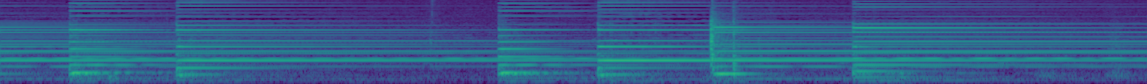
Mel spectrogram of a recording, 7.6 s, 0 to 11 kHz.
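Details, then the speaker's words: Antique Davison Bros London chiming clock after being switched from silent to chime and left alone: by about 3:00 it has caught up, clear even bell strikes in proper order with no skips; normal chime sequence. "okay and now what we'll find is it's all caught up by itself by around about 3:00 so you'll see the normal sequence"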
